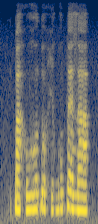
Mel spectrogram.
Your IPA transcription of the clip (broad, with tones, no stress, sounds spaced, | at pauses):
k͡p a˨ h u˨ ɣ ʊ˦˨ ɗ ʊ˨ h i˨ ɡʷ i˦ p ɛ˦˨ z a˦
